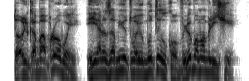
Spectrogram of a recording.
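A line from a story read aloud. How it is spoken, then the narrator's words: Barked. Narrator (Russian): рявкнул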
